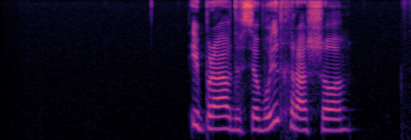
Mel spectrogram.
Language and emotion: Russian, positive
